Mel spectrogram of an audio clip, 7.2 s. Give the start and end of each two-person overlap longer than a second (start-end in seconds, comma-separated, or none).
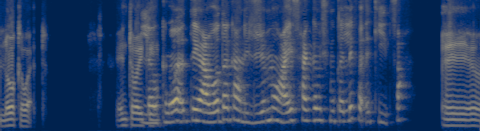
none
